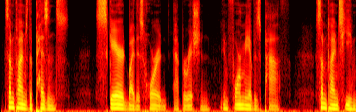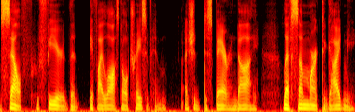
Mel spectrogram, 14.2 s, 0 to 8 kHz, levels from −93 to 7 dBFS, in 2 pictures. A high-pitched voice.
No: very low, 90 Hz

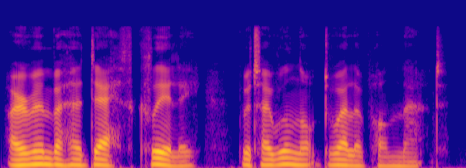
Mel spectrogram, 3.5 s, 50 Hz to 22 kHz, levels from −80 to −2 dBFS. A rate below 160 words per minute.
No: fast, 205 wpm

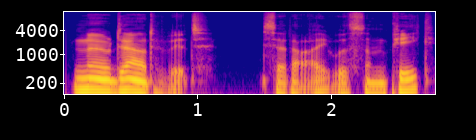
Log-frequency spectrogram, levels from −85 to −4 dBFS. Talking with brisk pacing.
No: average, 195 wpm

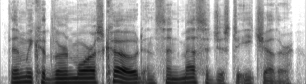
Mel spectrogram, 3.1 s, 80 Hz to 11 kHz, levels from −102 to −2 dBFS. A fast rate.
Yes: fast, 235 wpm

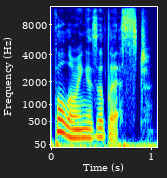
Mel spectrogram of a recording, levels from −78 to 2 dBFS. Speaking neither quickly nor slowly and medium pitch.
No: fast, 225 wpm; medium, 180 Hz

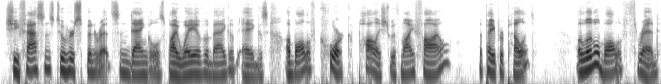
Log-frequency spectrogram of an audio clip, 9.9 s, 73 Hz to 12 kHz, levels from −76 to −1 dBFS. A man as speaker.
Yes: male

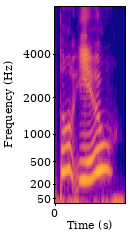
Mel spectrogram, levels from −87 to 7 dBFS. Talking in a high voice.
Yes: very high, 325 Hz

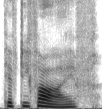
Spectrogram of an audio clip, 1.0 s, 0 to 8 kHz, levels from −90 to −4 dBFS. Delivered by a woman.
Yes: female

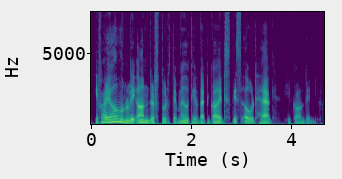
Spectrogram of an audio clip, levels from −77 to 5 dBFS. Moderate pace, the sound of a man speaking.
Yes: average, 165 wpm; male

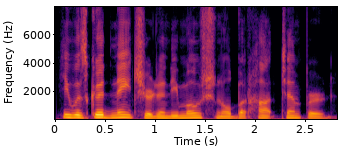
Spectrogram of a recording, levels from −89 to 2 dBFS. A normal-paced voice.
Yes: average, 170 wpm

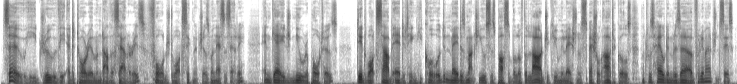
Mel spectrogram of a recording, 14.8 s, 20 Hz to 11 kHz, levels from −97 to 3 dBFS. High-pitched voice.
No: very low, 85 Hz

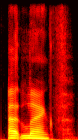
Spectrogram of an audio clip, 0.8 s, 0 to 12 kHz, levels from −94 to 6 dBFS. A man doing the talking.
No: female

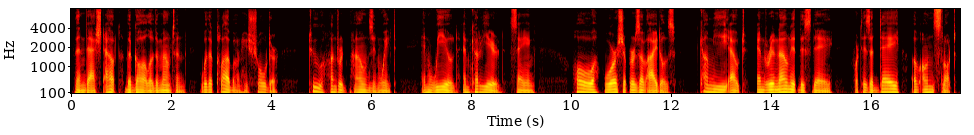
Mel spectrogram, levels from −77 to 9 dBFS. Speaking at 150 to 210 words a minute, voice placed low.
No: average, 140 wpm; very low, 95 Hz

